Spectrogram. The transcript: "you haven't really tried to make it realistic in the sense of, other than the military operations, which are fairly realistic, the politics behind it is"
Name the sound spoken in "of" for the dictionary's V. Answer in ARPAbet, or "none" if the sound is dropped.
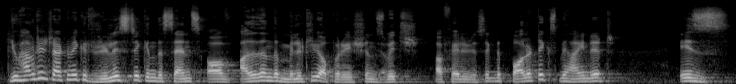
V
